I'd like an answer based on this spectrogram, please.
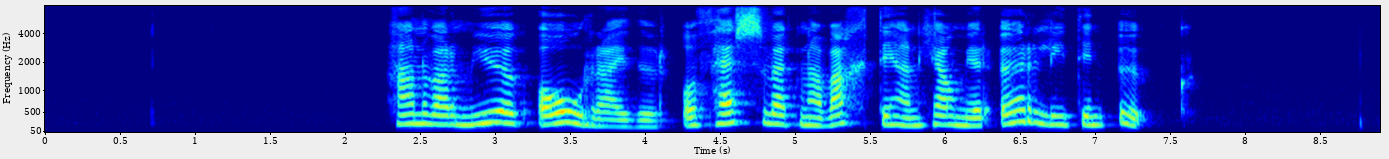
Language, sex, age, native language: Icelandic, female, 50-59, Icelandic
